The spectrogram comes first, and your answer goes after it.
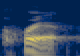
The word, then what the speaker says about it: crepe: Yeah, so the it's the creep crepe skin. I think it's pronounced crepe.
